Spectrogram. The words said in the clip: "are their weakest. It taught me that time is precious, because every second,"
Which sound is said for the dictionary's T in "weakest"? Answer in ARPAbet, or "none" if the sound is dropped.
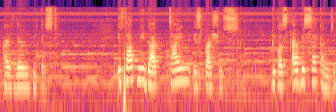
T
